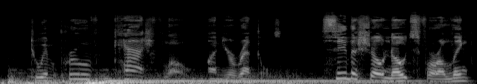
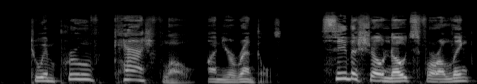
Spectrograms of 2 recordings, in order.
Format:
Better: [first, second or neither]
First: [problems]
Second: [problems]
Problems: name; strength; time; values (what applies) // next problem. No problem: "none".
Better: second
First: low rumble; loud; throughout; 9 dB below the speech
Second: none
